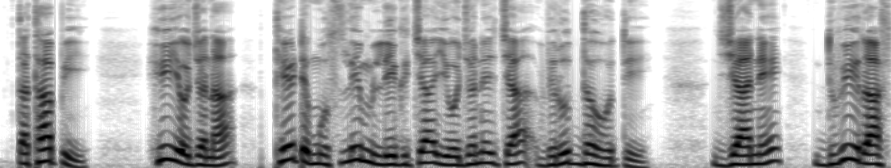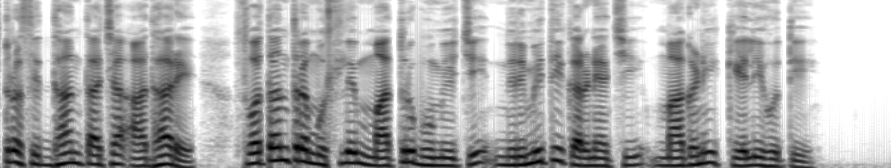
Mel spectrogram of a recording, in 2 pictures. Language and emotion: Marathi, neutral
